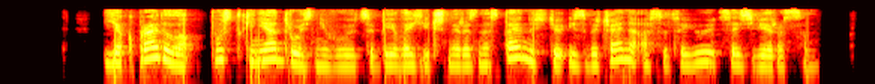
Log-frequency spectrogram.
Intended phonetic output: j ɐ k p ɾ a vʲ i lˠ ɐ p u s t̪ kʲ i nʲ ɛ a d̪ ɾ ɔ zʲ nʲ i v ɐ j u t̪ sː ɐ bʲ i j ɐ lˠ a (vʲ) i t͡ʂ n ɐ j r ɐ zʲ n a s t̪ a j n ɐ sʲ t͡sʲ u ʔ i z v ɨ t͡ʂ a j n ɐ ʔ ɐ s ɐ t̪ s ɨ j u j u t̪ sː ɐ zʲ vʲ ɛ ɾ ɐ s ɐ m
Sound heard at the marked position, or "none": ɣʲ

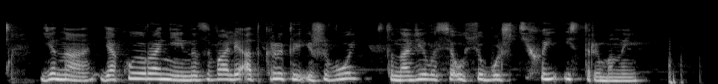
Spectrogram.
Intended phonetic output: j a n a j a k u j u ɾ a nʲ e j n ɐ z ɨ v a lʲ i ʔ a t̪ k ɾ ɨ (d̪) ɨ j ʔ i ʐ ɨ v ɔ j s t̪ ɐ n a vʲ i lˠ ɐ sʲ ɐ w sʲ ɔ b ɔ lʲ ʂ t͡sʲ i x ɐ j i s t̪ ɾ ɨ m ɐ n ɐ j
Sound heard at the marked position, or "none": t̪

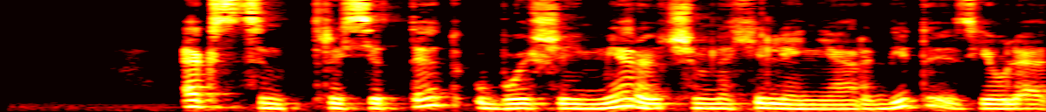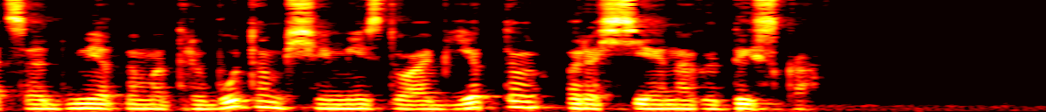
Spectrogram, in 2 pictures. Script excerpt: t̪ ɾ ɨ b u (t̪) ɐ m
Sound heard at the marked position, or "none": t̪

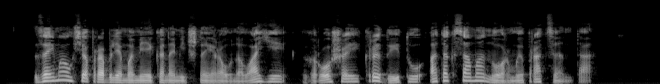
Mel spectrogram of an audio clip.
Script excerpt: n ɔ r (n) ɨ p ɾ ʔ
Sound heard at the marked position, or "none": m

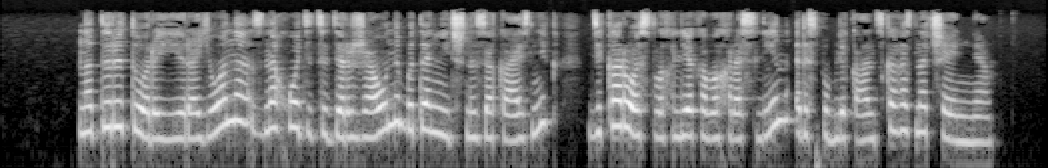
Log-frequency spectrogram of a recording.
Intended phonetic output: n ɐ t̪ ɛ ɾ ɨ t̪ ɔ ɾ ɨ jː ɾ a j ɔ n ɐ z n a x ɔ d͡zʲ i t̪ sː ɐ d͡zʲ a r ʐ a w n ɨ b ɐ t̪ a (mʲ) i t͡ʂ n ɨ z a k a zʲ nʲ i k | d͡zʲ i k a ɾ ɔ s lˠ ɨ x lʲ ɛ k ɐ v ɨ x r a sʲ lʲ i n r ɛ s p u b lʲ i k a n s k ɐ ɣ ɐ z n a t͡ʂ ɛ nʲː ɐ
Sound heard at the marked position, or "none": nʲ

